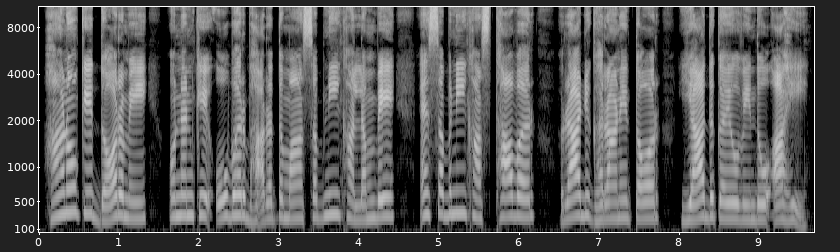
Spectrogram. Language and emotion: Sindhi, neutral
